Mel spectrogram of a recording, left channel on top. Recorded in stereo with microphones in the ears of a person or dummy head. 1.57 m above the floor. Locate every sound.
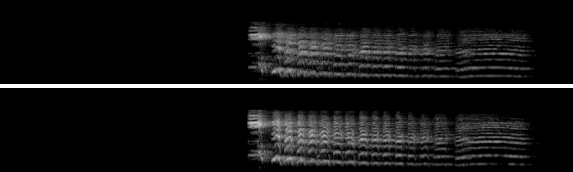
2.5 s laughter: 45° right (ahead or behind), 2.0 m; by 5.2 s 60° right (ahead or behind), 2.5 m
